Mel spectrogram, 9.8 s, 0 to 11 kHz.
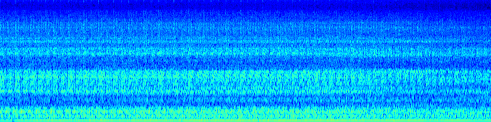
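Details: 2008 Ford F250 6.4L V8 turbo diesel after electric fuel pump replacement and purge, previously starting then dying: loud, even diesel clatter at steady idle, no stumbling or hunting; running healthy.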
